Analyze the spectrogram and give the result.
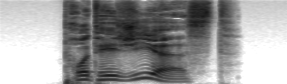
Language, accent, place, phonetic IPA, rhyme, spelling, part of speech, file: German, Germany, Berlin, [pʁoteˈʒiːɐ̯st], -iːɐ̯st, protegierst, verb, De-protegierst.ogg
- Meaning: second-person singular present of protegieren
